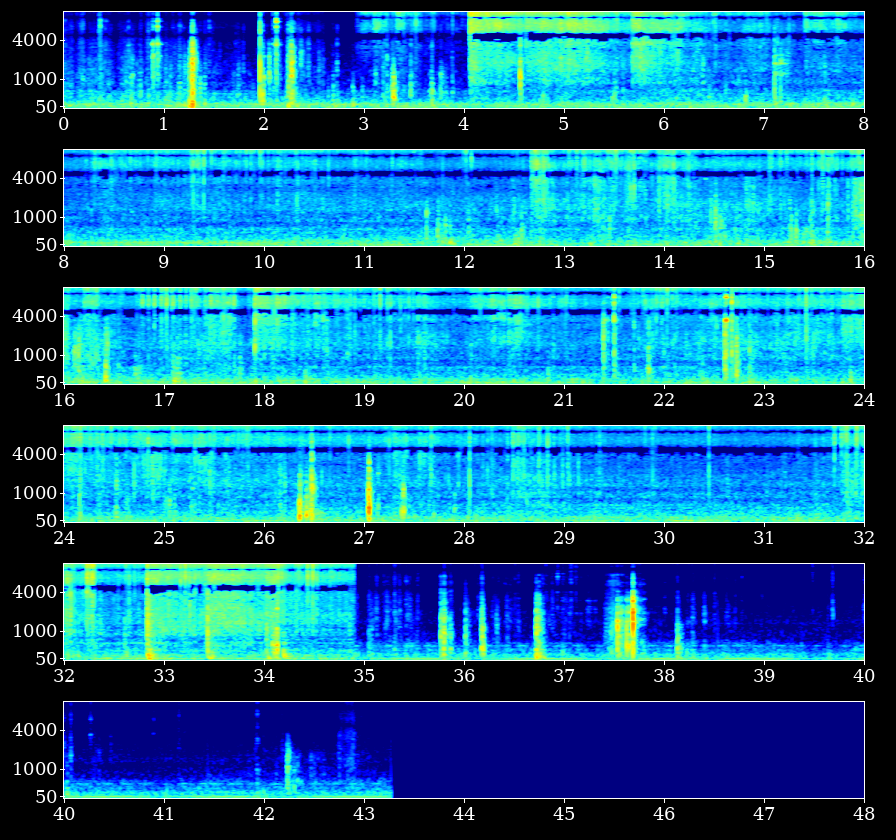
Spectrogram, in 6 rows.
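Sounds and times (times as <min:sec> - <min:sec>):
pancakes sizzling in hot oil: 0:03.0 - 0:34.9
spatula tapping and scraping: 0:12.7 - 0:29.1, 0:31.7 - 0:38.6.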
